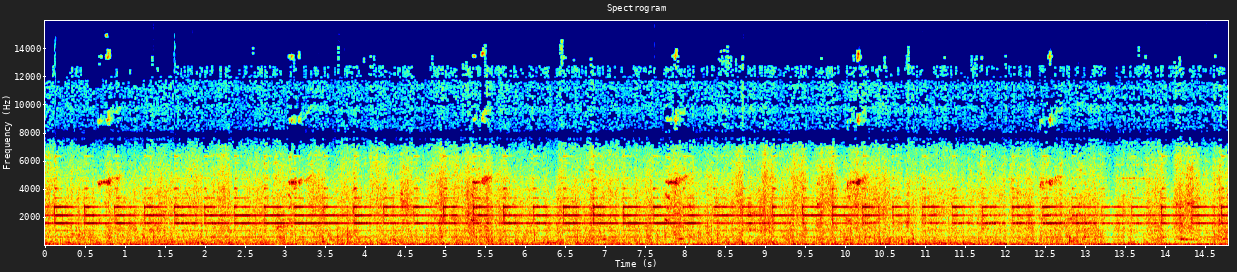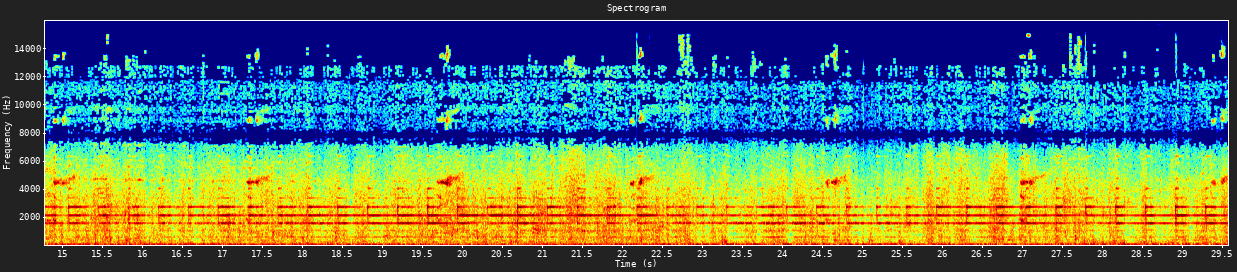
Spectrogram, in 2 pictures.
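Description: Covered hopper cars of a long freight train rolling past a level crossing: a steady, even rumble of wheels on the rails, with a steady high ringing tone above it.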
